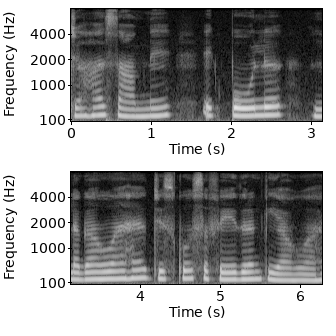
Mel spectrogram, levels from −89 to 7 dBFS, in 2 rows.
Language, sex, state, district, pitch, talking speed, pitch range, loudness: Hindi, female, Uttarakhand, Uttarkashi, 200 Hz, 125 wpm, 185-210 Hz, -16 LUFS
